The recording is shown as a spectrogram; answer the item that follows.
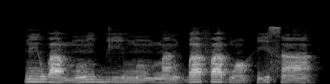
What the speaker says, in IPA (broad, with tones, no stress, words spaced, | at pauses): ɾĩ˧wa˨mũ˨˦ ɡ͡bi˧mũ˨mã˨ ɡ͡ba˧fa˧bɔ̃˨ hi˨˦sã˧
